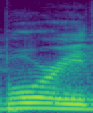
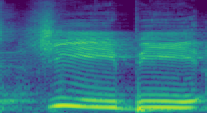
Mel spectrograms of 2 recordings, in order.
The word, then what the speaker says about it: Gborie: It's funny you're telling people that have only heard me call you David Gborie that the G is silent. Like they're like, what G? Where? What's going on? So his name is Gborie.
